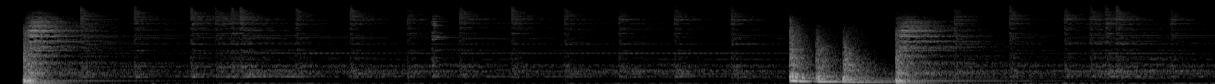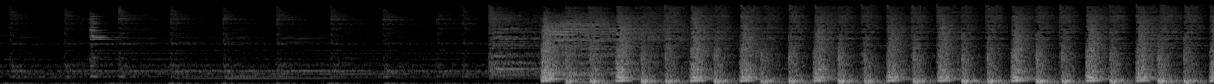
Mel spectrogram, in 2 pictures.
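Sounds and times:
full rock drum kit practice drumming: 7.9 - 9.7, 17.4 - 24.2.

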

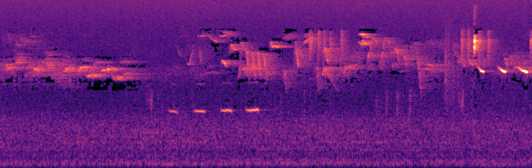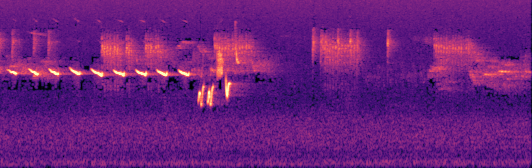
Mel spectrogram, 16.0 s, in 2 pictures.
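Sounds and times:
bird twittering on a summer morning: 2.6 - 4.0, 7.1 - 11.6.

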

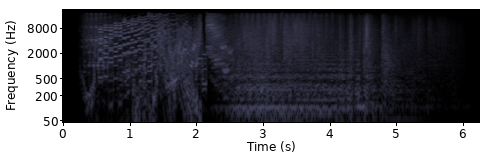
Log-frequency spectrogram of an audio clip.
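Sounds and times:
digital distortion: 0.3 - 6.2.

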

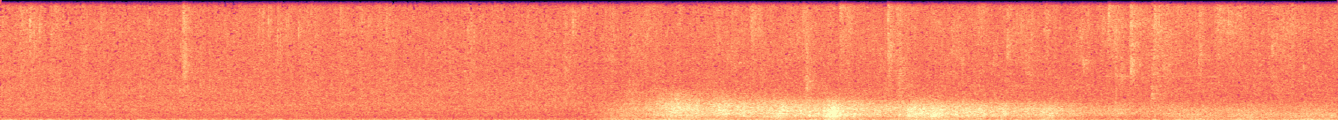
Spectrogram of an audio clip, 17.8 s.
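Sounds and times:
heavy rain in Japan: 0.0 - 17.8
slight wind noise: 0.0 - 17.8
thunder in Japan: 7.9 - 17.8.

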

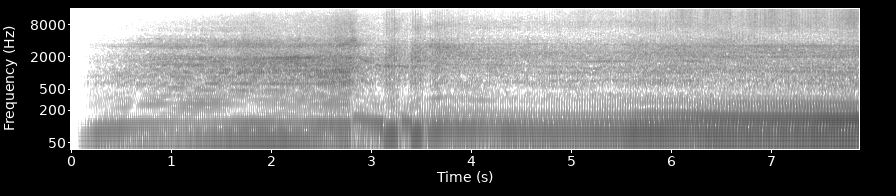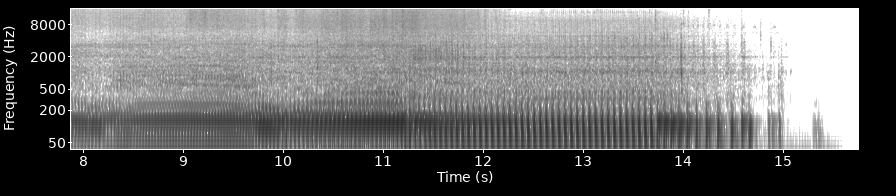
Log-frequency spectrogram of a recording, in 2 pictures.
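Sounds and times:
Polaris 500cc four-wheeler ATV approaching: 0.0 - 15.5
Polaris 500cc four-wheeler ATV engine shutting off: 4.9 - 15.5.

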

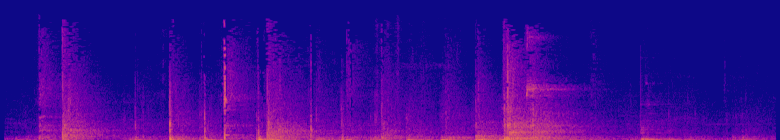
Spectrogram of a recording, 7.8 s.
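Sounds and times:
squash ball rally: 0.3 - 6.0.

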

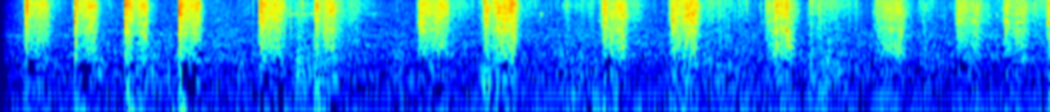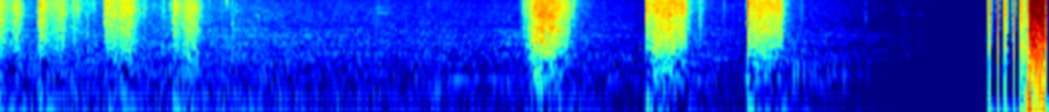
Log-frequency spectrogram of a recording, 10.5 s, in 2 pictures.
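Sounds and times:
brush sweeping dirt in archaeology foley: 0.0 - 6.4, 7.9 - 9.2.

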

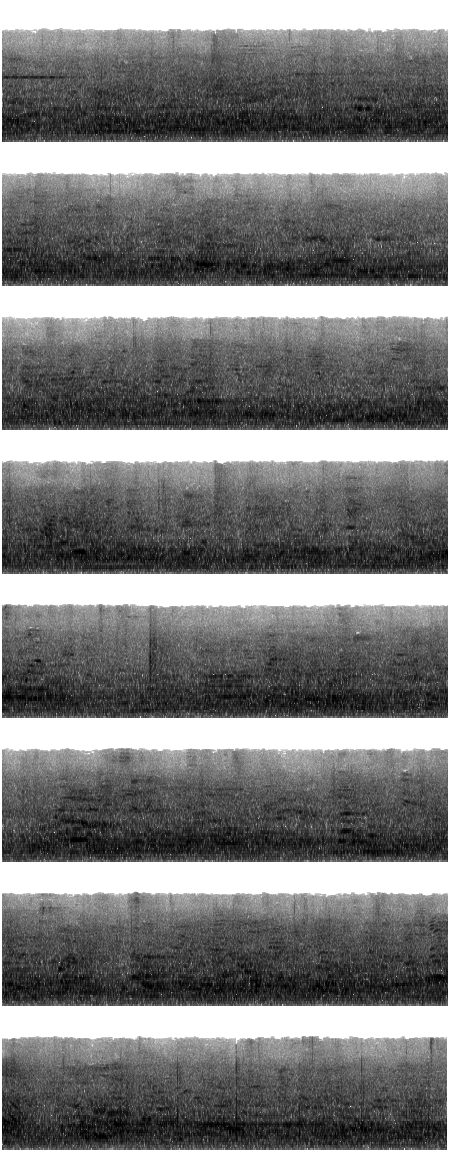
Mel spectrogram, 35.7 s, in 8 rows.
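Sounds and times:
busy crowd talking in an indoor American shopping mall: 0.0 - 35.6
many people walking in an indoor American shopping mall: 13.0 - 18.0, 18.6 - 19.8, 29.6 - 35.6.

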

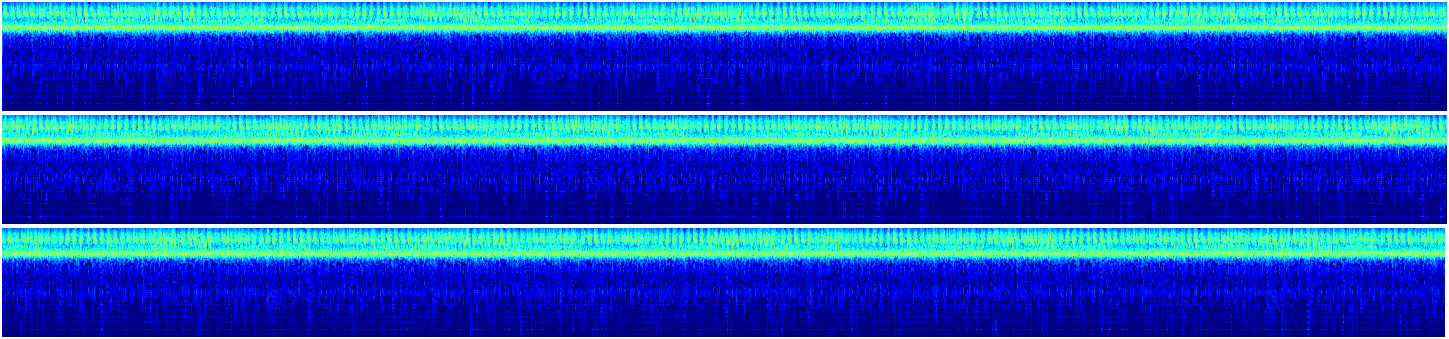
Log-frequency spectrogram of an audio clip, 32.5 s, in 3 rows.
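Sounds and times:
insects chirping at night in a jungle: 0.0 - 32.4.

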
